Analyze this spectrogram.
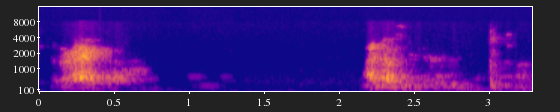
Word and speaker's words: Strecke: to be careful, but it comes from the German word Strecke. You have to say it like that. Strecke.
